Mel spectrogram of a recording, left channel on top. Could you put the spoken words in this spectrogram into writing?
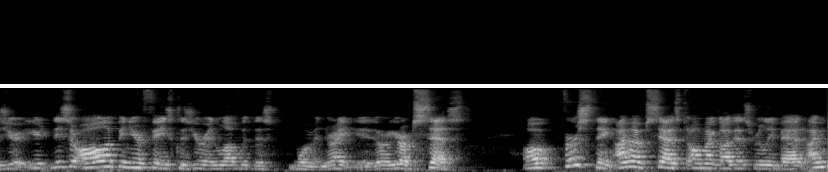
These are all up in your face because you're in love with this woman, right? Or you're obsessed. Oh, first thing, I'm obsessed. Oh my God, that's really bad.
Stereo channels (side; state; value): left; silent; digital silence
